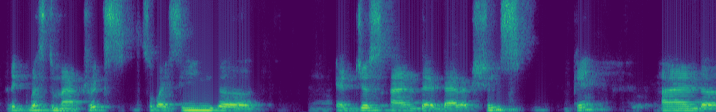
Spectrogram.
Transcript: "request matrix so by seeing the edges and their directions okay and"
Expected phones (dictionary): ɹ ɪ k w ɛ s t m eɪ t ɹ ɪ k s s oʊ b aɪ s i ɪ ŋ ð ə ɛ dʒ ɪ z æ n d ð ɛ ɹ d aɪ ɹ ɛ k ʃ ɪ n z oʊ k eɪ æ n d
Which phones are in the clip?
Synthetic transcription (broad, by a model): ɹ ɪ k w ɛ s t m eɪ t ɹ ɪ k s s oʊ b aɪ s i ɪ ŋ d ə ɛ dʒ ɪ s æ n d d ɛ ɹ d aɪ ɹ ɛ k ʃ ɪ n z oʊ k eɪ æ n d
